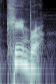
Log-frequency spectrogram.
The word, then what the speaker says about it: Canberra: In Australia, remember, we shorten everything. – Yeah. – Mm-hmm. So Melbourne is Melbourne. Canberra is Canberra.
